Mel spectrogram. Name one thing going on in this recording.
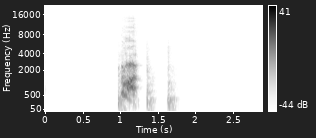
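Boots land with heavy thuds on a hollow metal roof.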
